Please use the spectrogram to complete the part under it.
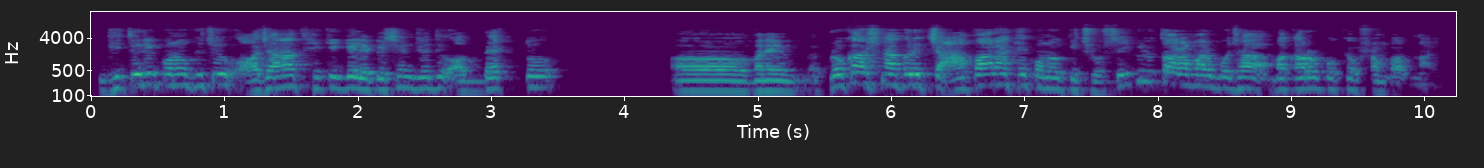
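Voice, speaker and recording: A man's voice: fairly high pitch, animated, a little fast. A man working as a homeopathic doctor, retelling a patient's case and repeating phrases for emphasis. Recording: dull lo-fi recording.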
